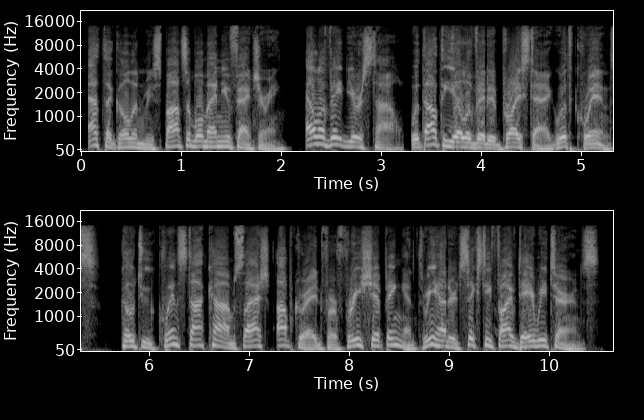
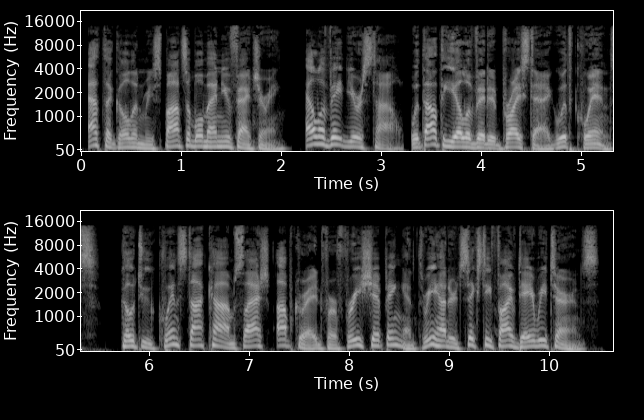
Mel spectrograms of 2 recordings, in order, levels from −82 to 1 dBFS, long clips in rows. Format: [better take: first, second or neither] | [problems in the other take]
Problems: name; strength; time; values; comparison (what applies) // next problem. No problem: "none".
second | distortion; slight; 11% of the sound clipped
